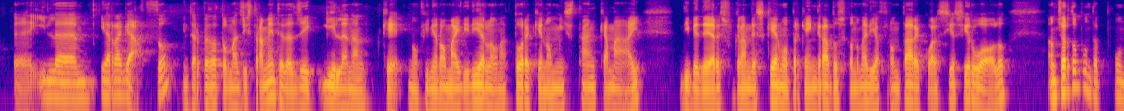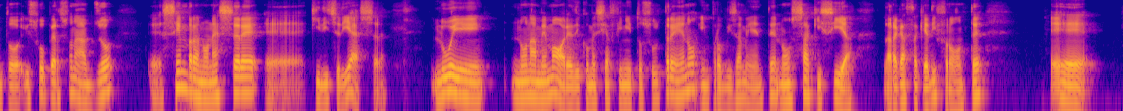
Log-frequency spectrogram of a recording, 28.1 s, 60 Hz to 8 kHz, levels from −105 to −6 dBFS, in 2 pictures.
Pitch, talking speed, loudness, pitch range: 100 Hz, 160 wpm, -28 LUFS, 90-115 Hz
